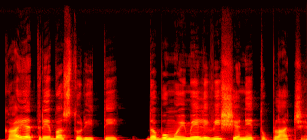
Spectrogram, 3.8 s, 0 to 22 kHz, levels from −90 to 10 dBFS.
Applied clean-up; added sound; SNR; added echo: none; none; none; none.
